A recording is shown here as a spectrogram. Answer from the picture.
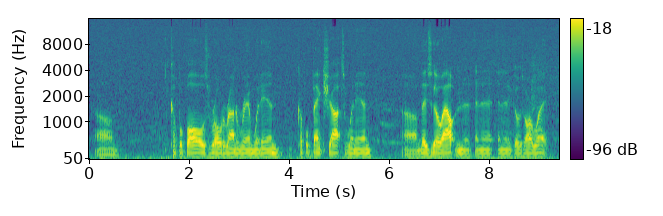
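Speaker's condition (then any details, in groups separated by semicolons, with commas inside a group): No condition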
